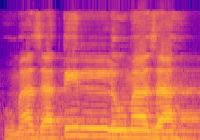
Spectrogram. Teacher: ہمزة لمزہ، اور آخر میں یہاں پر ہا پڑھیں گے، گول تا حالت وقف میں ہا سے بدل جاتی ہے، اس لیے اس تا کو جب وقف کریں گے تو اس کو ہا میں بدل دیں گے۔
